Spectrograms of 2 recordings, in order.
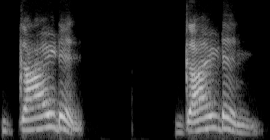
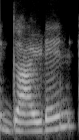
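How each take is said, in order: First: गार्डन with a weak "uh" ending, "gar-dun"; गार्डन said correctly as "gar-dun"; right garden. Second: गार्डन with a full "e" in the last syllable, "gar-den"; गार्डन said wrongly as "gar-den"; wrong garden. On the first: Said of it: "हमें क्या pronounce करना है". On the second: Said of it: "ऐसा नहीं बोल सकते". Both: Shown as a demonstration.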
